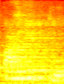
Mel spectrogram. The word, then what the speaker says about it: Tahitoe: Seperti saya, Adoe. Bacanya Adu. Tapi sini Marcelo Tahitu.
